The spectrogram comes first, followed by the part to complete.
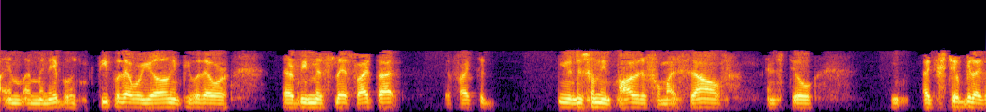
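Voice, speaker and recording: A man in his fifties, born in Mexico and raised in Los Angeles, telling his own story as a former police officer, halting and restarting often. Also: mid-range voice, gravelly, breathy edge, dry recording. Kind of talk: personal storytelling interview. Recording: tinny phone-line audio.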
